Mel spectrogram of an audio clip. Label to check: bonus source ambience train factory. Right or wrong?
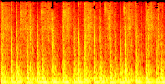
Wrong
